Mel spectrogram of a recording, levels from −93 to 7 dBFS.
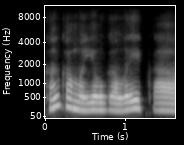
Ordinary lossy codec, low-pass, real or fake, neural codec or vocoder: AAC, 48 kbps; 9.9 kHz; fake; codec, 24 kHz, 1.2 kbps, DualCodec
